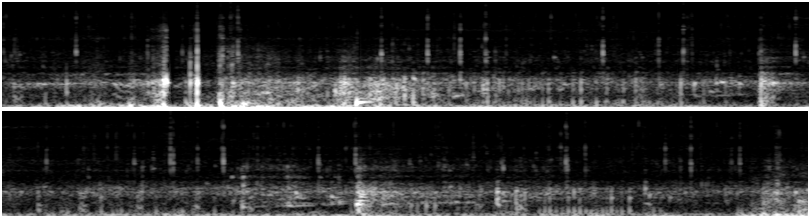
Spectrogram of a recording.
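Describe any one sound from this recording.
A snorkeler breathes out, sending bubbles gurgling close by.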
